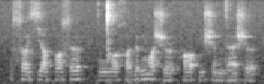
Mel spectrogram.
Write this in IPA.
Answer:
sʌ sʲæqɔsə | ŋ͡ǀɑχʌɗə ŋ͡mɑʃə˞ hɑʔiʃə ndæʃə

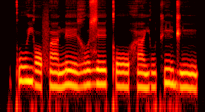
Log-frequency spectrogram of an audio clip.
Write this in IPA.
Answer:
kʼuː˦jɔ˨ fã˨neː˦˨ɣʊ˦zeː˦ kʼoː˨hã˨ju˨t͡ʃĩ˦ d͡ʒĩ˨

